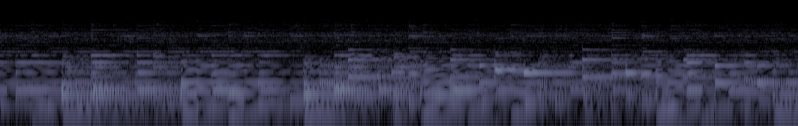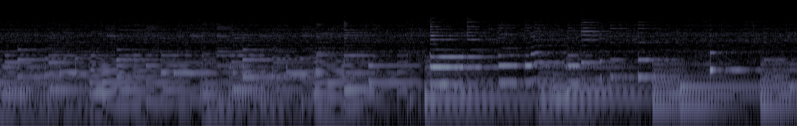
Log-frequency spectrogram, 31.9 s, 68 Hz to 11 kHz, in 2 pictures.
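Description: Acoustic guitar and Casio electronic keyboard playing an instrumental passage of held chords that change every second or two. The music grows louder about 24 seconds in.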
